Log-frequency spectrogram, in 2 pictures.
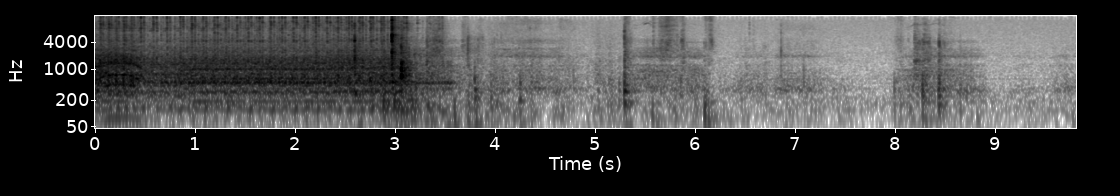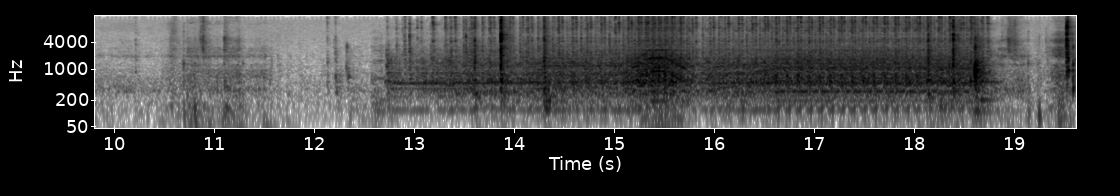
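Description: A sewing machine chain-pieces batik fabric blocks, feeding one piece after another. It whirs in two clear bursts, one at the start and one near the end. A long, quieter stretch of fabric handling and soft clicks sits between them.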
